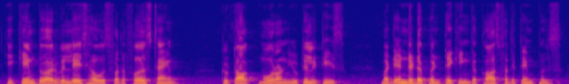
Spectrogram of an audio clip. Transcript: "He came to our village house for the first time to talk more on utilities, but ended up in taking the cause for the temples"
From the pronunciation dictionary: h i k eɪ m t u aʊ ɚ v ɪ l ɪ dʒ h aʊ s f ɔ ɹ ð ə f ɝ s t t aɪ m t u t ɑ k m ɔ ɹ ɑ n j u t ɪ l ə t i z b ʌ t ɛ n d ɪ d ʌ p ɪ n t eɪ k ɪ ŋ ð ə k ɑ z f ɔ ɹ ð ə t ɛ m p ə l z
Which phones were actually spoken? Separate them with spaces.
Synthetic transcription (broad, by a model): h i k eɪ m t u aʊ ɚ v ɪ l ɪ dʒ h aʊ s f ɔ ɹ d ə f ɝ s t t aɪ m t u t ɑ k m ɔ ɹ ɑ n j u t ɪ l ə t i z b ʌ t ɛ n d ɪ d ʌ p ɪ n t eɪ k ɪ ŋ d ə k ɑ s f ɔ ɹ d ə t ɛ m p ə l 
